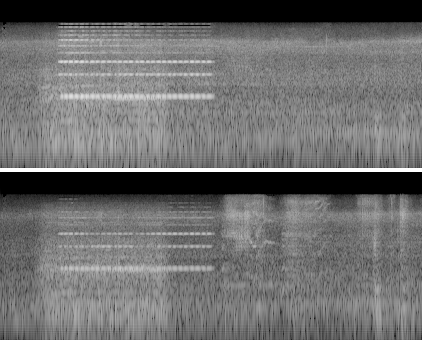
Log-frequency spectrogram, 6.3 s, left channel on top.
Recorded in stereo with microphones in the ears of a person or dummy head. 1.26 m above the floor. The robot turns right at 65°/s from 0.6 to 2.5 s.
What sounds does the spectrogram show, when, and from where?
0.9 s a violin: 35° left; by 3.2 s 140° left
3.3 s a cupboard door: 45° right (ahead or behind)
